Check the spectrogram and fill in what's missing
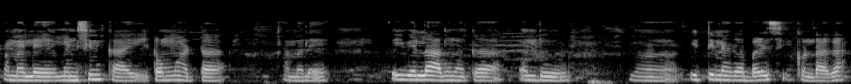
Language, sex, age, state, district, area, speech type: Kannada, female, 45-60, Karnataka, Koppal, rural, spontaneous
